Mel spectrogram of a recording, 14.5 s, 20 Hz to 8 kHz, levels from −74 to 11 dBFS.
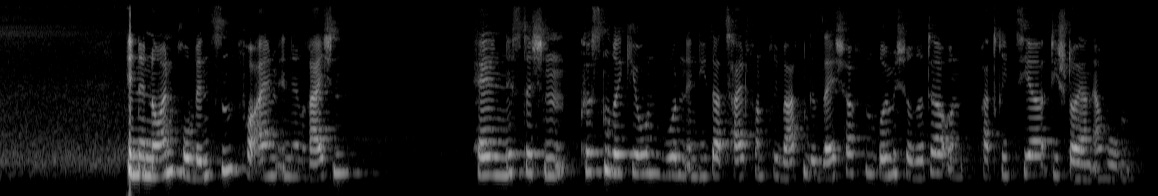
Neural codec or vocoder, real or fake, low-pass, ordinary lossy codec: none; real; 7.2 kHz; AAC, 48 kbps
